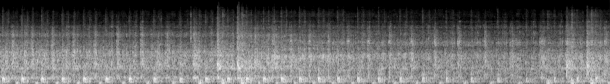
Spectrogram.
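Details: S1115 24 HP single-cylinder diesel that had thick black smoke and surging throttle; after service it runs normally, smoke is reduced and it is ready for work, with a steady, even idle thump and no misses or surging.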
